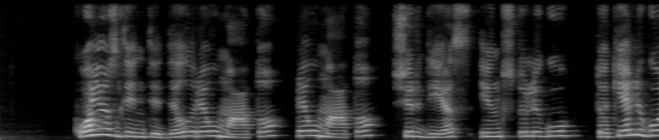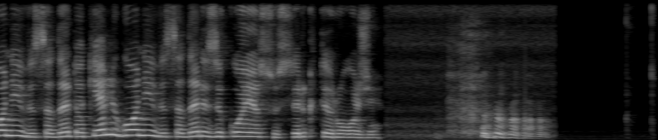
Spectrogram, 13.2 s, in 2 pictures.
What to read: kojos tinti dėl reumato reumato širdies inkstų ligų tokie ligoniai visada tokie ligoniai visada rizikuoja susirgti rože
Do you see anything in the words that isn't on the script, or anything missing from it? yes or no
no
